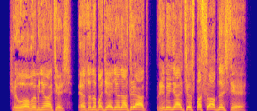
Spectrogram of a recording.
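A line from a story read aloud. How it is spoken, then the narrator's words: Barked. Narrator (Russian): рявкнул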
